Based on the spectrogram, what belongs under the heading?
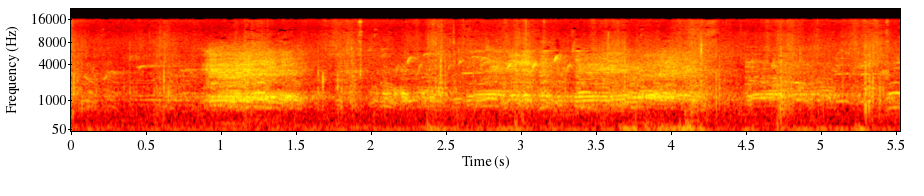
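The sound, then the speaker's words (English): A very large gathering of geese of various kinds honks continuously, many overlapping calls forming a dense, loud chorus with no pauses, while faint footsteps of someone walking past stay underneath. “I'm walking past a very large gathering of geese of various kinds, who are obviously being very vocal today.”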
